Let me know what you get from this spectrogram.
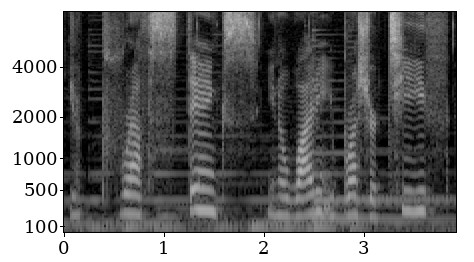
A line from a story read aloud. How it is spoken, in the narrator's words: was just shouting and getting really angry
